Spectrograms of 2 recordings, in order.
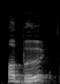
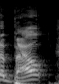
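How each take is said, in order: First: "A boot" with a Canadian oo; Canadian about. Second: Said in the usual way. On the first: Retold or imitated. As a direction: mimic the professor's "A boot". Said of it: "he was like". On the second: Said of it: "every time he said".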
